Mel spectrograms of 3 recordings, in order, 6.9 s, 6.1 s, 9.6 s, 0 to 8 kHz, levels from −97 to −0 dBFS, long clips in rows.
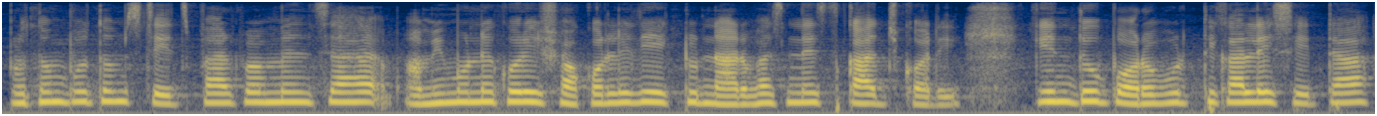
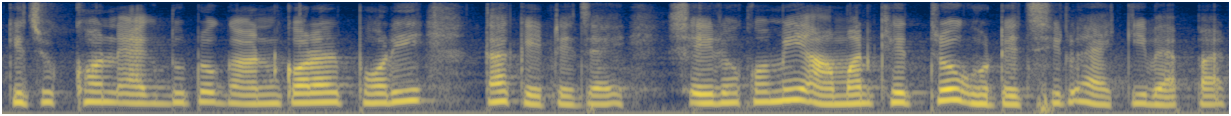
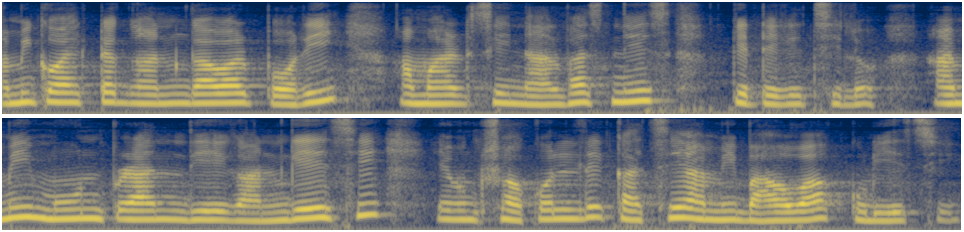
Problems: none marked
